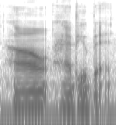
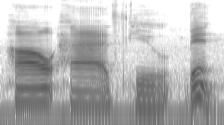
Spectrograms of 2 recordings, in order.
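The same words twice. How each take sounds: First: Said in the usual way. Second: How have you been? spoken slowly; slow clear demo. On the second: Shown as a demonstration. Teacher slowly translating for students. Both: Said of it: "And it means what?".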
